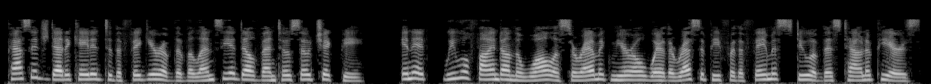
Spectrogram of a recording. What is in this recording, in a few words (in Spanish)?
audio ingles; PASAJE DE LOS GARBANZOS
